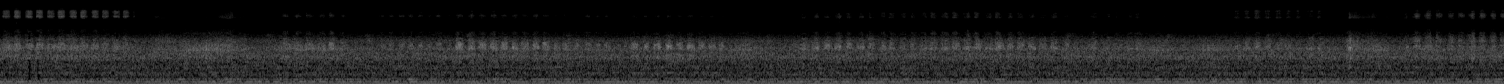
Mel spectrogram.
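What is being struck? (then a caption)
Paper coloring book page under a coloured pencil. The tip of a purple colored pencil rubs and scratches across a thin paper coloring book page lying flat on a wooden table while coloring. A steady, bright, papery scratching continues throughout, with small swells as the strokes change and a faint low hum underneath.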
